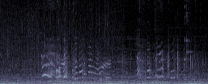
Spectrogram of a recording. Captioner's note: laughter on television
